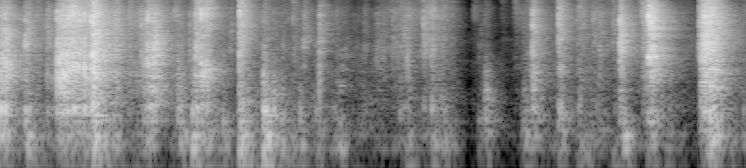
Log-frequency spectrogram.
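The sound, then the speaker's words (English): Loud ripping and crinkling as a Nomadic package is torn open by hand for the first time, without a knife or tool, coming in irregular bursts with brief pauses between tugs, and no voices. “And I'm opening this up right now. First time.”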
